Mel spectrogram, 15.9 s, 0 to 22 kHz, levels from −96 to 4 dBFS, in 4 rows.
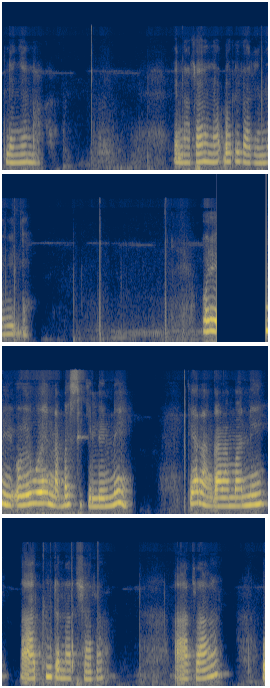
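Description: Throughout, the speech shows Opus compression, likely at a low rate near 16 kbps. Nothing sounds above 12 kHz, and the muffled, hoarse graininess fits the hybrid speech mode.

From 7.20 s to 7.94 s, an audio dropout to silence cuts the speech off for about 0.75 s. The input was likely lost while recording continued, leaving silence with no room tone.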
